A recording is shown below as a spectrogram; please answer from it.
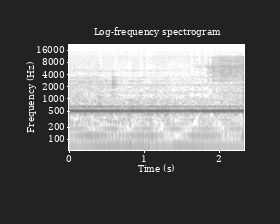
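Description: A steady electronic tone at one constant pitch, with a fainter second tone just above it, holding without change.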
